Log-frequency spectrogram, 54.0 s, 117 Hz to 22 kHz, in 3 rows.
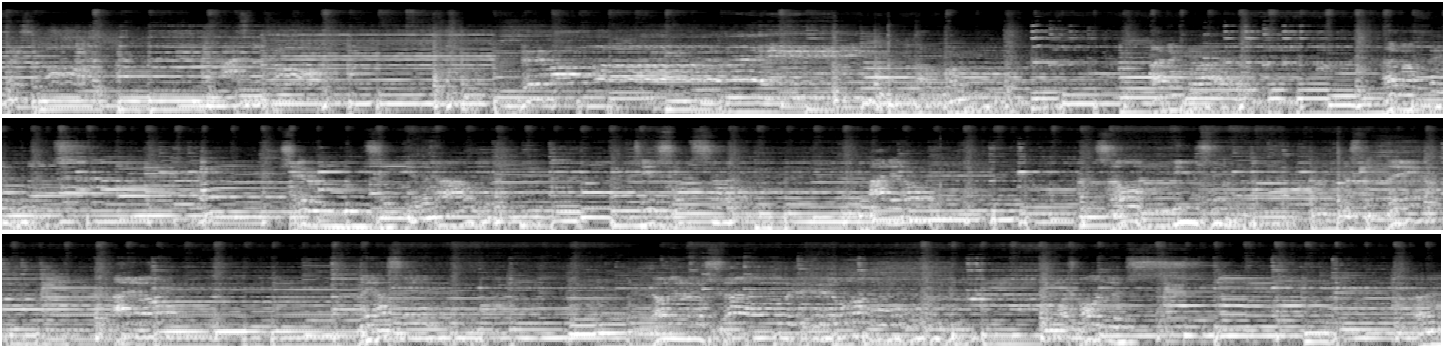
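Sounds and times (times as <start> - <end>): bass guitar: 0.0 - 54.0
drums: 0.0 - 54.0
electric guitars: 0.0 - 54.0
man singing: 0.0 - 54.0.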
